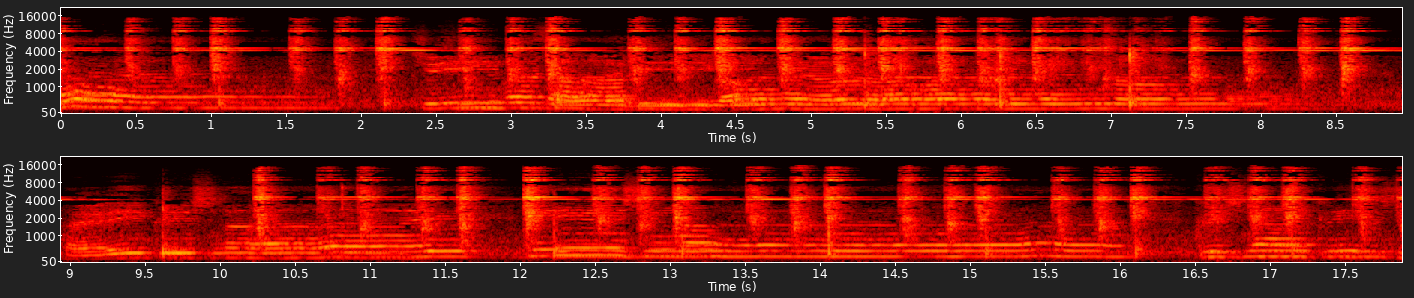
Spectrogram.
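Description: A man singing devotional kirtan in long, drawn-out notes that slide between pitches, with small metal hand cymbals struck in a steady beat of about four clashes a second. The cymbals pause briefly about nine seconds in.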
